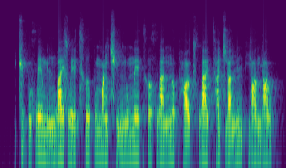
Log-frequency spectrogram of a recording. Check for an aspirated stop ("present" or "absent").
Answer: present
